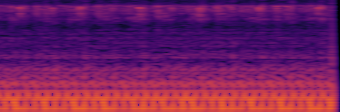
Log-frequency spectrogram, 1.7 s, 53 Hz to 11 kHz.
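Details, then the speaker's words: Van at 171,000 miles idling: even rapid puffing tick in time with firing pulses, exhaust leak at the donut gasket; alternator bearing noise (second alternator) also present. "got a new exhaust leak at the donut"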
